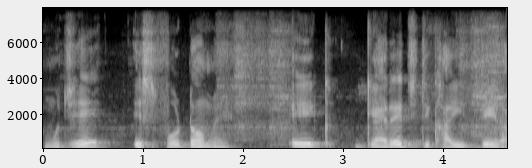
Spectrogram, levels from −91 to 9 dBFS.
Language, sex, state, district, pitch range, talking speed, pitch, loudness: Hindi, male, Madhya Pradesh, Dhar, 110-135 Hz, 115 wpm, 115 Hz, -17 LUFS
